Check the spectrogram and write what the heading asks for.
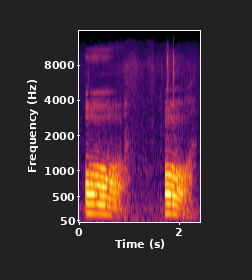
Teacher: It's a long one, and that's pronounced in the back of your mouth. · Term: aw sound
